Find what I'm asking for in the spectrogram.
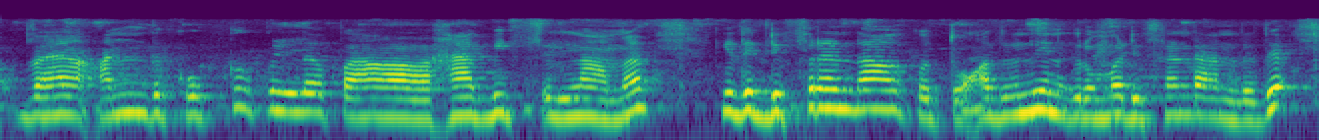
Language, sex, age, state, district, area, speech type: Tamil, female, 18-30, Tamil Nadu, Kanchipuram, urban, spontaneous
